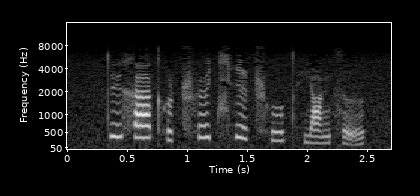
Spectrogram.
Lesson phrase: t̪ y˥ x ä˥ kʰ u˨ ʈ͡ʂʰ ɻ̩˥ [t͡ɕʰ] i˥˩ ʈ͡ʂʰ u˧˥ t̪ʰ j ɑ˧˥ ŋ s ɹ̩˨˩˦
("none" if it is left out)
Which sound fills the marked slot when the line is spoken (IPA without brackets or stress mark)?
t͡ɕʰ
